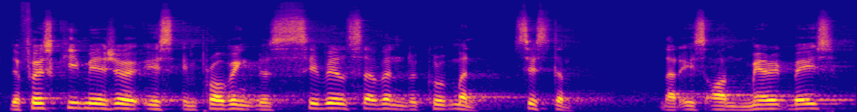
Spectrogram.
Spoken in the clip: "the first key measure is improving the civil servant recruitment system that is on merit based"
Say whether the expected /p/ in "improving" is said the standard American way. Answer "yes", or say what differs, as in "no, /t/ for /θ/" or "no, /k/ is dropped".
yes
